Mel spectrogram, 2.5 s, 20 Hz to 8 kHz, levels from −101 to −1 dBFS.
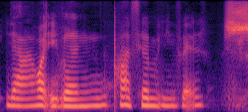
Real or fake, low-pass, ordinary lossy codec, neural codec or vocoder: fake; none; none; codec, 16 kHz, 1 kbps, FreqCodec, larger model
